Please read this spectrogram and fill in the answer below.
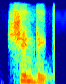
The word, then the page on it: shindig: Indian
